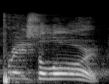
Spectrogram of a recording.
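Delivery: put-on the old lady calling from her porch; lady shouting. Elderly lady on her porch shouting praise, mock shout. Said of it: "stand out on her front porch and shout".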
